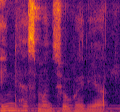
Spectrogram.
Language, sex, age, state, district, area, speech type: Kashmiri, male, 45-60, Jammu and Kashmir, Ganderbal, rural, spontaneous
